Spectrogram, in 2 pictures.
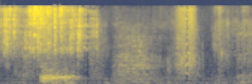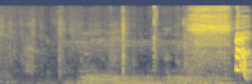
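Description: A puppy sniffs and snuffles at a tray.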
